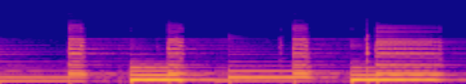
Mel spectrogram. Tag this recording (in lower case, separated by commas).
plucked string instrument, music, guitar, musical instrument, electric guitar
